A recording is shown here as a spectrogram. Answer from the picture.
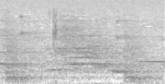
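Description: Faint handball arena sound: a ball bouncing on the court, with faint voices in the hall.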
